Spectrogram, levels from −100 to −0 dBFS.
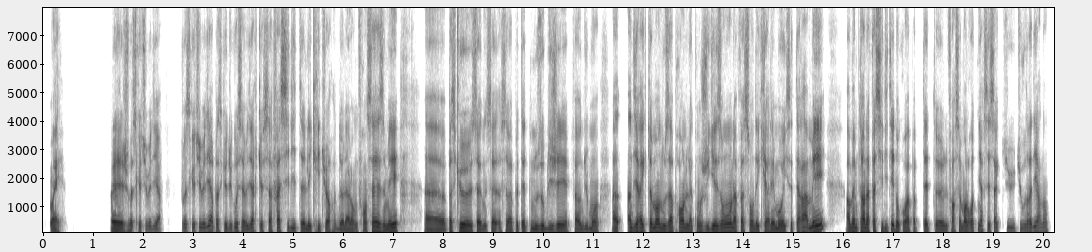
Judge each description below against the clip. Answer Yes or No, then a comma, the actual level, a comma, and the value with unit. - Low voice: Yes, low, 120 Hz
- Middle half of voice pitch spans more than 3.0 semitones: No, average, 2.7 semitones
